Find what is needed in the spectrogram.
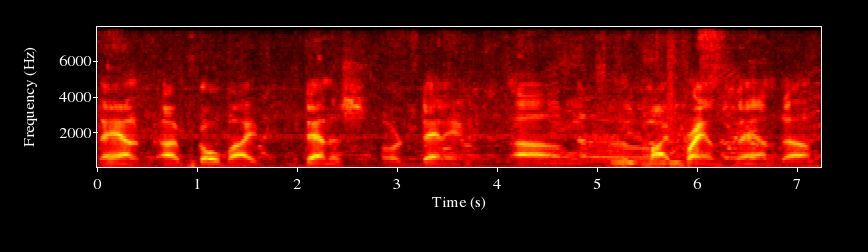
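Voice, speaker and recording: There is audible room echo and crowd noise in the background. A man with an American accent speaks at a very slow pace. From Washington State, Lewis County. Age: 90s. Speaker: retired logger. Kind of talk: oral history interview. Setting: family reunion. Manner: halting, many fillers.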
